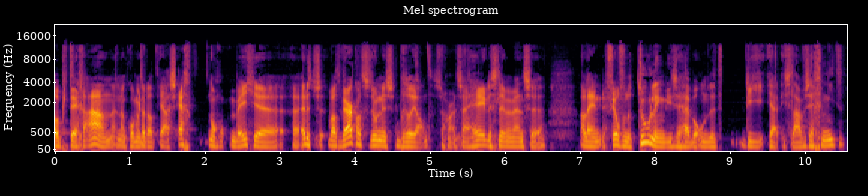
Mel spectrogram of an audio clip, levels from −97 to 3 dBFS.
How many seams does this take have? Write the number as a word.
six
